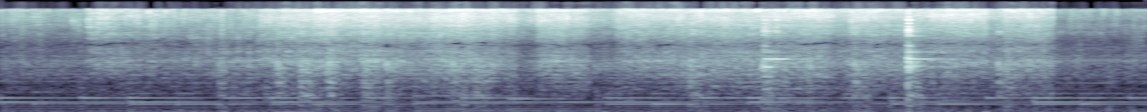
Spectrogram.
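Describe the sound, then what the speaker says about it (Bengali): Green chili paste lands in a hot frying pan and sizzles, with the pan stirred and scraped. The sizzle is steady and close, and a few sharp clicks and taps of the utensil sound over it. "কাঁচা লঙ্কা বাটাটা দিতে ভুলে গিয়েছিলাম ওটা দিয়ে দিলাম"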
